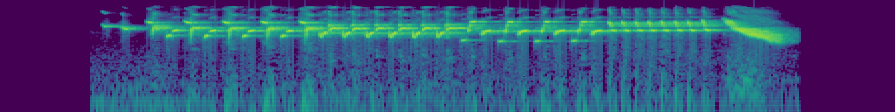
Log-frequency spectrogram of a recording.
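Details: European goldfinch performing clean contest song used to school young goldfinches: swift series of sharp high tweets and liquid notes, a brief rattling trill, then a closing downward slurred note.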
